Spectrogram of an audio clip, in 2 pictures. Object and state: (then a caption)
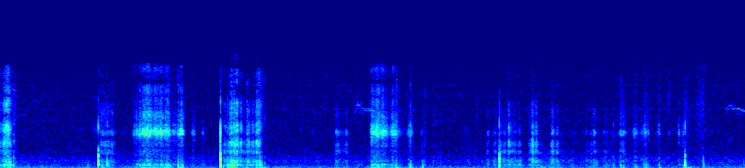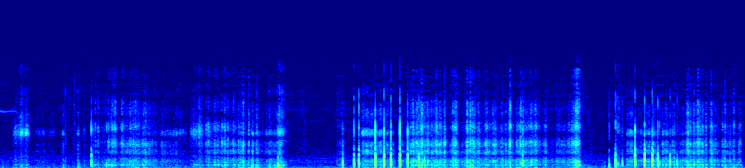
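Pen writing on a paper notebook page. A ballpoint pen tip writes on a lined paper notebook page, making quiet, dry scratching strokes with bright hiss. The strokes come in short bursts and clusters separated by brief near-silent pauses. Faint taps stand out between them, and the writing grows busier and louder toward the end.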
